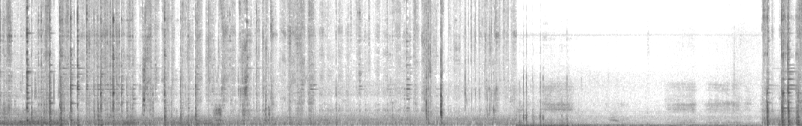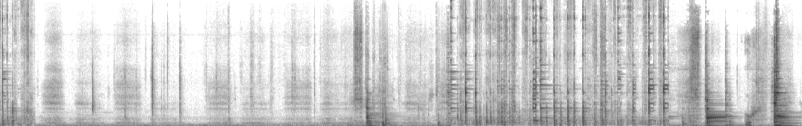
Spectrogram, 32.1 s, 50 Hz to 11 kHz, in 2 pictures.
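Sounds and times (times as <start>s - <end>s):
metal tools clinking: 0.0s - 10.4s, 15.3s - 16.8s, 24.9s - 30.8s.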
